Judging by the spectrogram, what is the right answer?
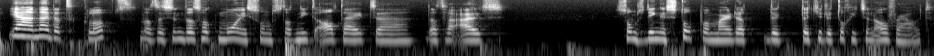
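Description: Speaking at a fairly slow pace, a woman uses a normal speaking voice with medium pitch and ordinary pitch variation. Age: 40s. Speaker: podcast host. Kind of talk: casual chat.

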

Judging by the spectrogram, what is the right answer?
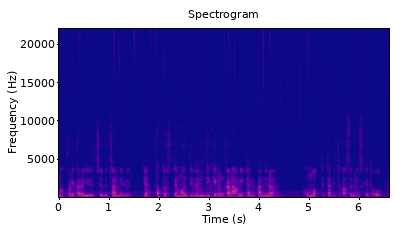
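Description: Very fast and fairly low-pitched, this man's voice swings very widely in pitch. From Hyogo, Japan. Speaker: freelance IT engineer and podcast co-host. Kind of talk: casual chat. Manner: hesitant, many fillers.

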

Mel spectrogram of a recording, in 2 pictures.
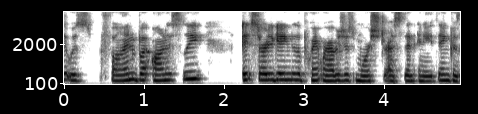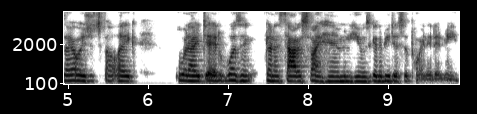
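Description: A woman's unremarkable speaking voice with an American accent, fairly high in pitch, at a fairly quick pace with ordinary pitch variation. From Southern California. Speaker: podcaster, former competitive dancer. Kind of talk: personal storytelling monologue. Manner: casual, filler-heavy.

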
